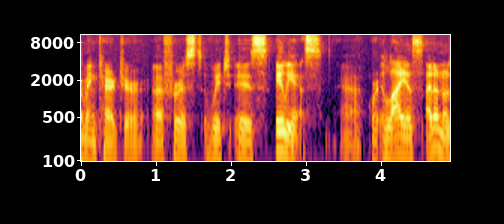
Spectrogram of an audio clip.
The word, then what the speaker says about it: Elias: character first which is alias or Elias I don't know the show you know in the show he's pronounced Elias so I'm calling him that I mean I wish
